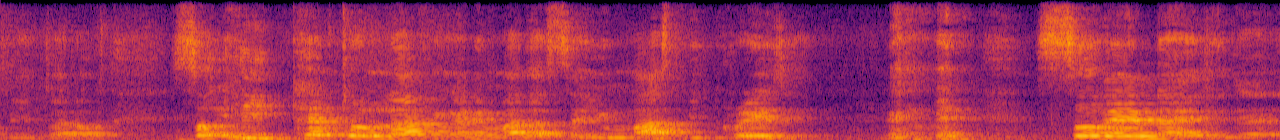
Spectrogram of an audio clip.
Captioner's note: chuckle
